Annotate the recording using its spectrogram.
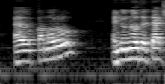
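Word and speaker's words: القمر: Because you'll know that sukoon means that I do pronounce the lam, al-qamaru, and you'll know that that shadda means that I don't pronounce the lam, ash-shamsu.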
